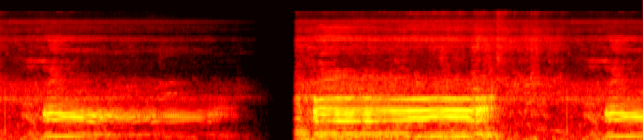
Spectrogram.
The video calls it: ম‌হি‌ষের ডাক l Buffalo sound effect l Mohisher Dak l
